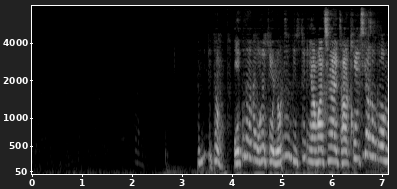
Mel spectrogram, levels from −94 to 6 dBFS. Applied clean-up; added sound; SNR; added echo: neural mask model DeepFilterNet 3.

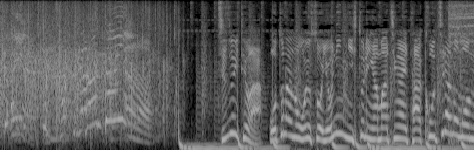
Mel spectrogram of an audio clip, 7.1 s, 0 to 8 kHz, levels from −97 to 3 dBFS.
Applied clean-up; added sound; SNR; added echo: none; none; none; none.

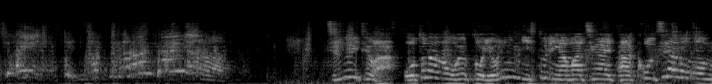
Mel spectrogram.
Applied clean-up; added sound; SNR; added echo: neural separator model SepFormer DNS4.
